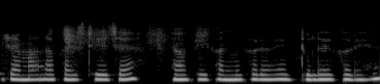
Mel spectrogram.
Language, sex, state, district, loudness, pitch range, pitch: Hindi, female, Uttar Pradesh, Deoria, -31 LUFS, 220-230 Hz, 225 Hz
